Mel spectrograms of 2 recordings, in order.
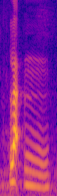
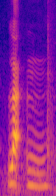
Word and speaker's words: Latin: Tibetan Tibetan Tibetan Latin you must have notice that from my pronunciation I I never say Latin it's always Latin or Tibetan something yeah it's yes some people think that we are swallowing the tea yeah that's how um non-linguist describe this phenomenon instead of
